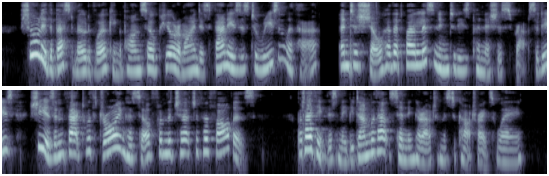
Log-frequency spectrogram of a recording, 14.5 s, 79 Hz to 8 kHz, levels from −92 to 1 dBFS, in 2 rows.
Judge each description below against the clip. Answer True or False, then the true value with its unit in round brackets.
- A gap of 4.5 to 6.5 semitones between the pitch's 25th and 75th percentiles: True (5.5 semitones)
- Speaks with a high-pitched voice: True (220 Hz)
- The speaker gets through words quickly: True (230 wpm)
